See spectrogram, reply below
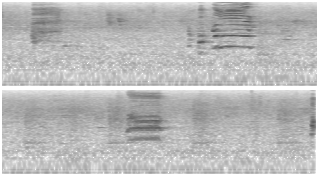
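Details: Pet African grey parrot talking and dancing while asking for food: two short bursts of harmonic, voice-like calls with rising and falling tones, separated by several seconds of quiet room noise, with a faint human voice.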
